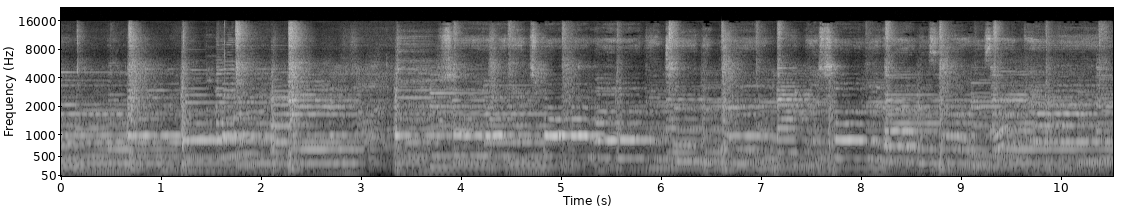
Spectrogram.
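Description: A woman singing live while strumming an acoustic guitar, with a brief dip in the music about three seconds in.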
